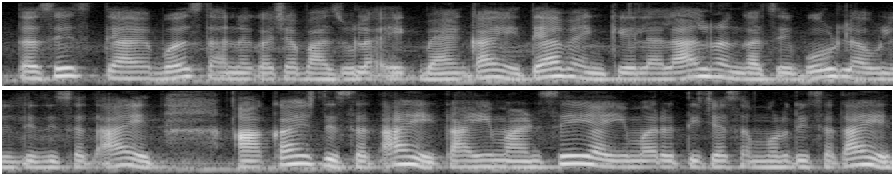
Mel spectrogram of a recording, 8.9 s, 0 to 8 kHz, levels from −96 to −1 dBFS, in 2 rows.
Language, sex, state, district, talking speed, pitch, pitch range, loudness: Marathi, female, Maharashtra, Sindhudurg, 160 wpm, 175 Hz, 170-220 Hz, -21 LUFS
